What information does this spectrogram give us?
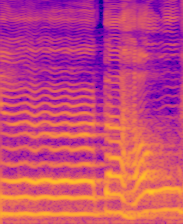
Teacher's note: نون ساکن کے بعد تا حروف اخفا میں سے ہے تو یہاں پر اخفا ہوگا یعنی غنہ زمانی کر کے پڑھیں گے۔ واؤ ساکن سے پہلے حرف پر زبر ہے تو یہاں پر واؤ لین ہوگا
